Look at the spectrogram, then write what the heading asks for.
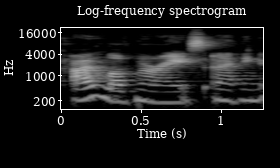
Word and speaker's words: Maurice: Forster, which I think they pronounce it Morris in some countries, but I say Maurice.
